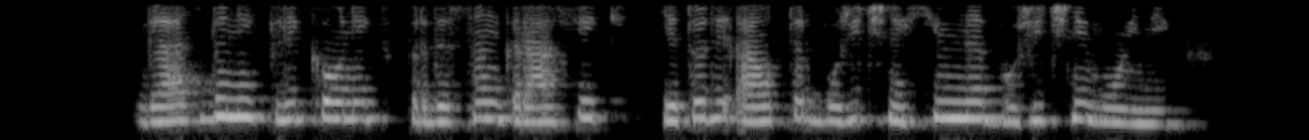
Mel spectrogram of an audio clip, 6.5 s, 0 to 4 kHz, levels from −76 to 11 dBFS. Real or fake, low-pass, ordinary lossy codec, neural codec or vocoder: real; 3.6 kHz; Opus, 24 kbps; none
